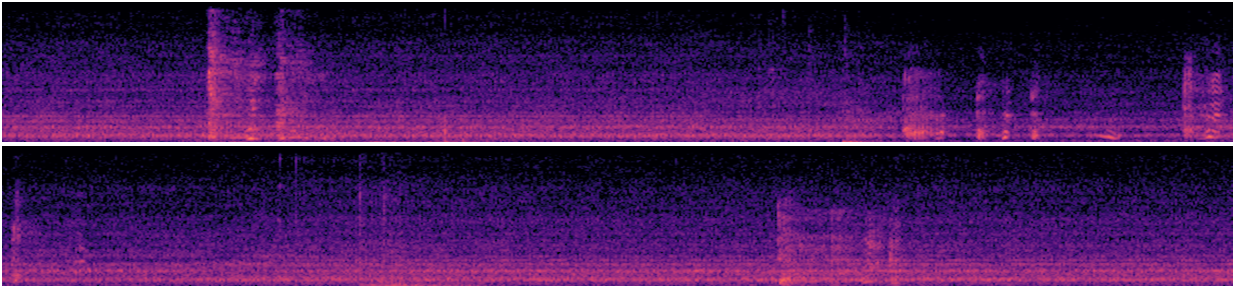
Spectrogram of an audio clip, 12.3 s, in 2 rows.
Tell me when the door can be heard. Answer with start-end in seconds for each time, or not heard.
4.0-4.5, 7.9-8.8.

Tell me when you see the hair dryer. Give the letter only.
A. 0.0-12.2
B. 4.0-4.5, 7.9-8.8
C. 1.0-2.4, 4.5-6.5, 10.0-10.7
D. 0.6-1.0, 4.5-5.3
A.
